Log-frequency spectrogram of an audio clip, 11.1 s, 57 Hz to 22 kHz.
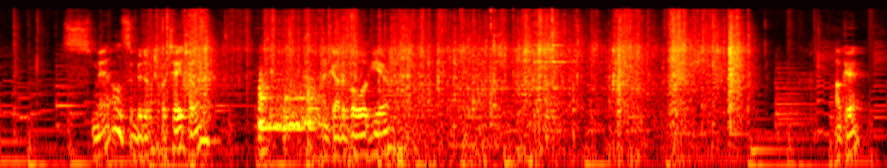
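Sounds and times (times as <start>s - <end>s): plastic bag crinkling: 1.8s - 9.4s
chips clattering into a bowl: 1.8s - 9.5s.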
